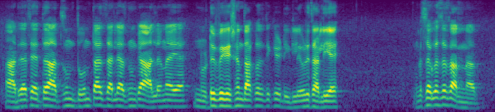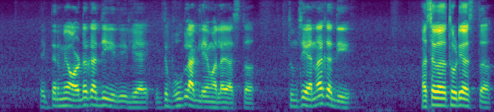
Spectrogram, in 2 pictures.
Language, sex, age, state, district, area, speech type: Marathi, male, 18-30, Maharashtra, Mumbai City, urban, spontaneous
